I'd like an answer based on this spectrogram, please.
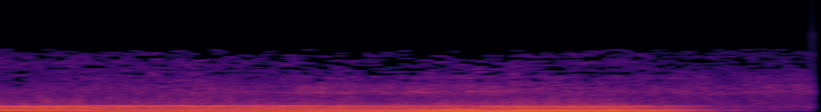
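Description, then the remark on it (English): A ship's engine drones steadily with a deep, throbbing hum and layered tones as the ship clears the harbor and heads for the open sea, swelling slightly before dropping away near the end. No voices are present. “Meanwhile, three decks above, well out of earshot, Clark Kent waits for the boys at the shuffleboard court as the ship clears the harbor and heads for the open sea.”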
